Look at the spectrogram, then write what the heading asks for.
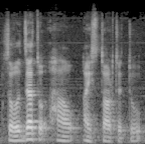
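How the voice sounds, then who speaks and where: A man's voice: mid-range voice, takes it slowly, a little mellow, a little hiss or hum. A man from Syria, a physician, answering interview questions in English with many fillers and restarts. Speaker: guest, physician.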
